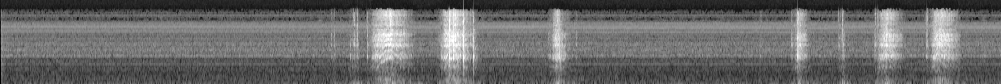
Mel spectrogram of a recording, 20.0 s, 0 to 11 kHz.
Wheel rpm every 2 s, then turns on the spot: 0, 0, 0, 10, 30, 0, 0, 0, 10, 10.
none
